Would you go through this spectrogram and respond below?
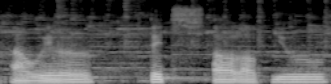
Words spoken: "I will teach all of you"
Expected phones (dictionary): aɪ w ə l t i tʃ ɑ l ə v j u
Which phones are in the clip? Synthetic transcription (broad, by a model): aɪ w ə l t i s ɑ l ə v j u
